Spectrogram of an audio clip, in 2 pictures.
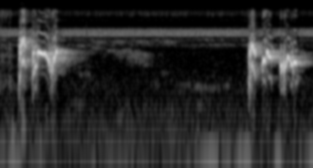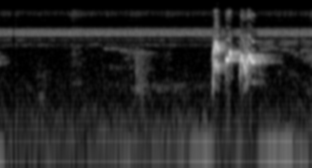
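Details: Three sooty-headed bulbul song phrases used as a lure, each a quick rising-and-falling cluster of whistled notes, spaced about two and a half seconds apart, over a thin steady high hiss.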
